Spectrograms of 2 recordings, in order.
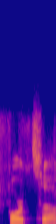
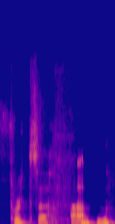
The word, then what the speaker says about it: Forza: I don't know about it's pronounced Forza, by the way, if you didn't know. Forza. Yes, they literally tweeted it out and they were like, by the way, it's Forza, in case you were wondering, like maybe like 2 months ago.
